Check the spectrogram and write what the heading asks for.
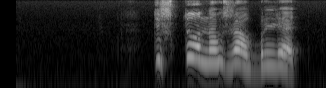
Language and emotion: Russian, angry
